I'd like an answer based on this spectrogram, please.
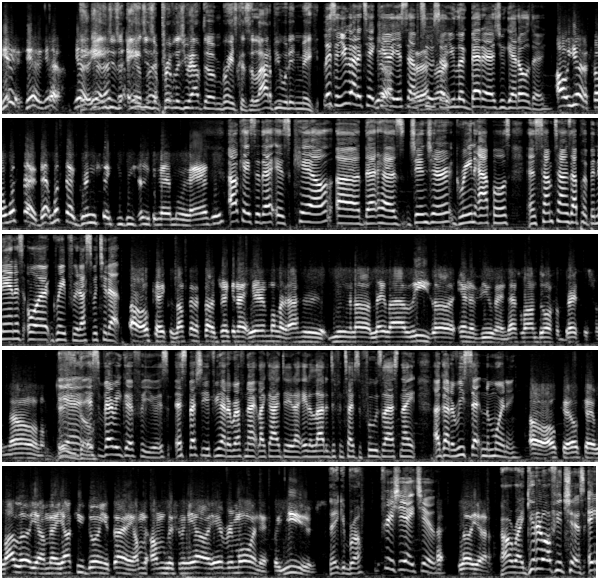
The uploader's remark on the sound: we opened up the phone lines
